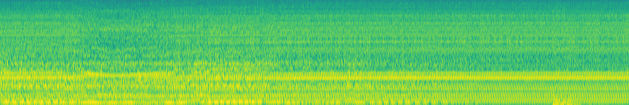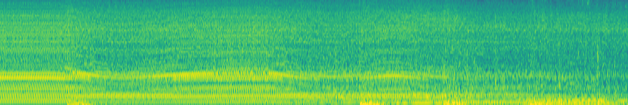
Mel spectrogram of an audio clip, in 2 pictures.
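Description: A motorbike engine hums steadily, its pitch rising and falling as it revs.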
